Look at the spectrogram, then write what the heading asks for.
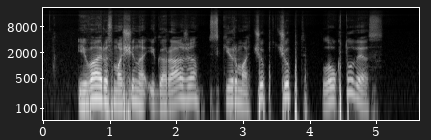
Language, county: Lithuanian, Šiauliai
